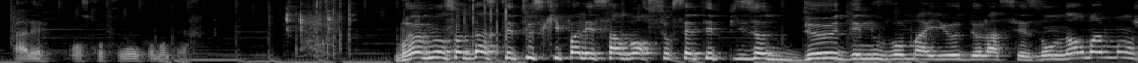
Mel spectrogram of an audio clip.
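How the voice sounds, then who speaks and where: Young male host, mellow voice, chatty and enthusiastic, product showcase to camera, light music bed. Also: fairly high pitch. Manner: chatty, addresses viewer as "mon soldat"; enthusiastic, exclamatory verdicts. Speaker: host presenting football jerseys. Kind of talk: casual product showcase video.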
